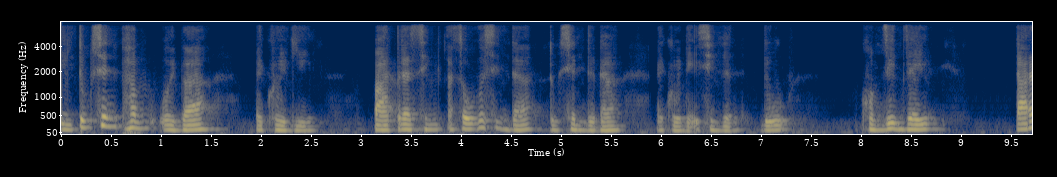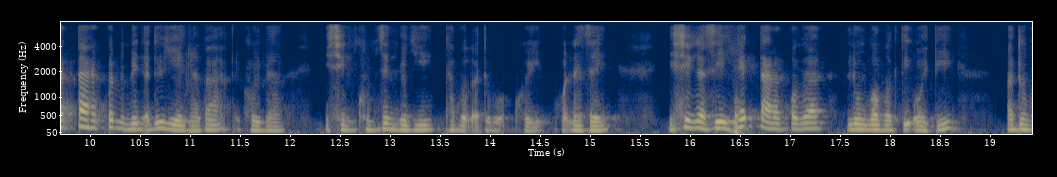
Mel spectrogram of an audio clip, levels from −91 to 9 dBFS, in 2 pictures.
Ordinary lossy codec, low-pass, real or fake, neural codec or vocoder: none; 7.2 kHz; fake; codec, 16 kHz, 2 kbps, FreqCodec, smaller model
